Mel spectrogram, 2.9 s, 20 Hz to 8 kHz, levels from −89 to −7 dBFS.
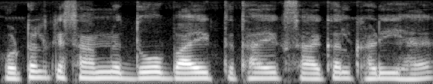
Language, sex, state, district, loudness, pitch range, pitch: Hindi, male, Jharkhand, Deoghar, -16 LUFS, 155-165 Hz, 160 Hz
